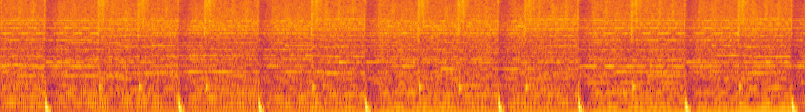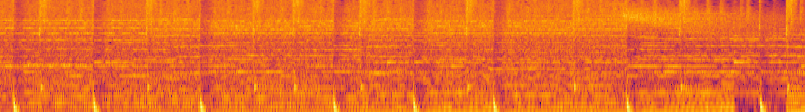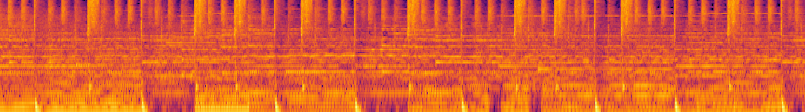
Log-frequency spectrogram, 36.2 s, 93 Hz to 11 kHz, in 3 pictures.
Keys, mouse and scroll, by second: 2.1 z, 8.2 alt+a, 11.0 ctrl+v, 13.4 alt+a, 29.9 alt+middle click, 31.3 alt+a.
